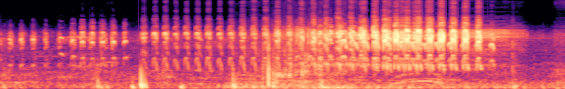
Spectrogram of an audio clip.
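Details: Young parakeet chick calling in a fast series of high chirps that grow louder and denser into a continuous raspy chatter before fading, with a few low knocks early on.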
